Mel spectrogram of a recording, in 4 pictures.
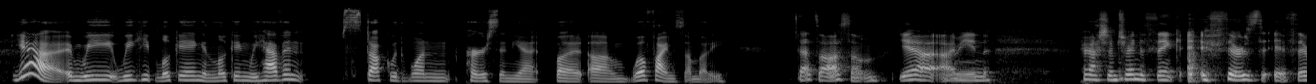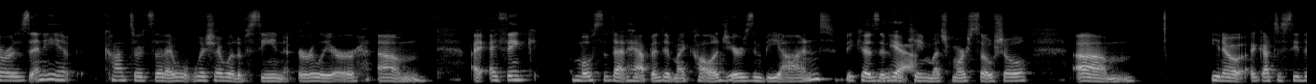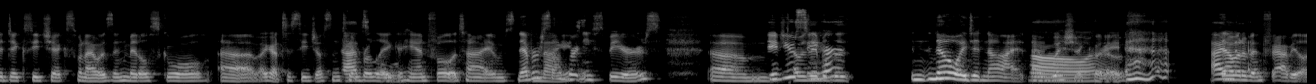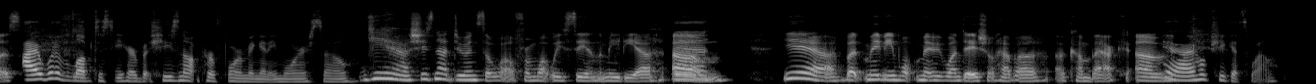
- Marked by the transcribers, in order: other background noise; tapping; giggle
- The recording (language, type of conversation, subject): English, unstructured, What kind of music makes you feel happiest?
